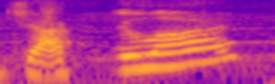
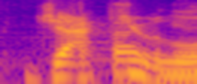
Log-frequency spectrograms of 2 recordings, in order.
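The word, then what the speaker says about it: jaculi: is it called um okay it is the jauli how do you spell it j a c u l i okay Jack you li I thought there was an e at the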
